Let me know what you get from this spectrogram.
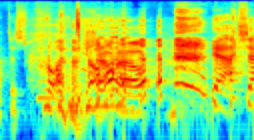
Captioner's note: everyone laughing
